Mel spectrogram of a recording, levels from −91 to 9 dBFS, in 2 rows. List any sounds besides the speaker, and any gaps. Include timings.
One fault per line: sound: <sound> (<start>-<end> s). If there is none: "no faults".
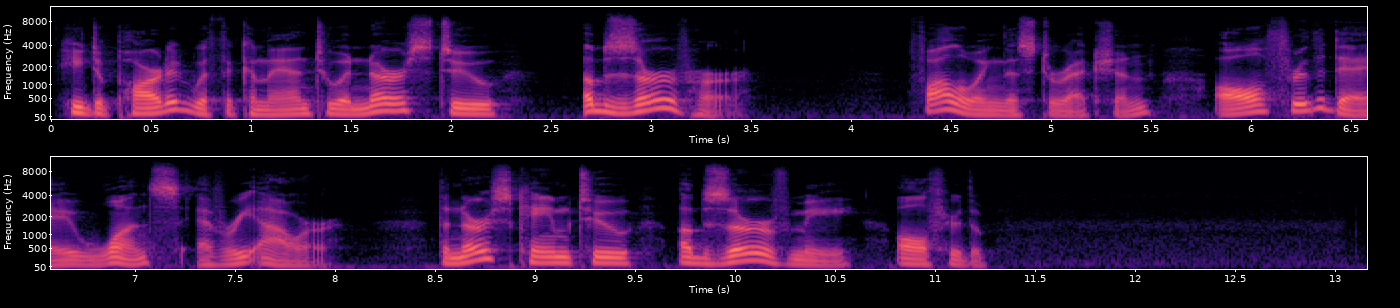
no faults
